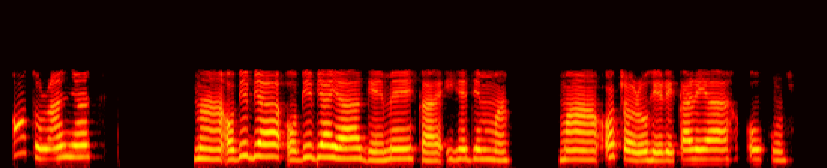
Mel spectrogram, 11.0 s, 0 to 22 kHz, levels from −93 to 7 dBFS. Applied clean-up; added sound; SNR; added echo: none; none; none; none.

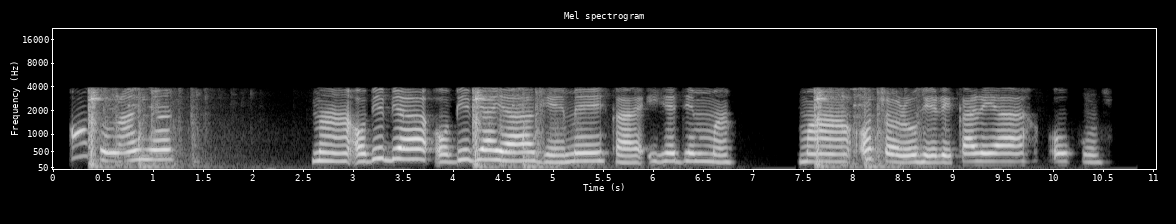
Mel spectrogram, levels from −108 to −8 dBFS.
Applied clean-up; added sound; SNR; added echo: none; Shatter / Crushing; 14 dB; none.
